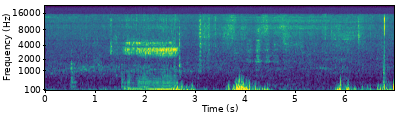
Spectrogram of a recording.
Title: Funny dog videos! Dog sleeping and snoring!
